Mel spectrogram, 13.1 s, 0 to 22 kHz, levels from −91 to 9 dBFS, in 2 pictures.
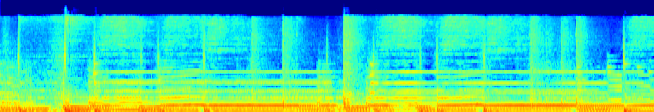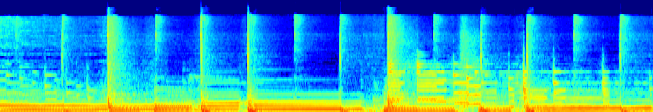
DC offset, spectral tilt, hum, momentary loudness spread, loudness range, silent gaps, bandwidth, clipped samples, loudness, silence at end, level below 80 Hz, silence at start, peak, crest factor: under 0.1%; -6 dB/octave; none; 2 LU; 1 LU; none; 15.5 kHz; under 0.1%; -16 LUFS; 0 s; -22 dBFS; 0 s; -2 dBFS; 12 dB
